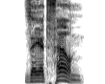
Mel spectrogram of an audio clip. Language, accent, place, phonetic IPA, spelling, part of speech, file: German, Germany, Berlin, [ˌzɛːət ˈfɛʁn], sähet fern, verb, De-sähet fern.ogg
- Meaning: second-person plural subjunctive II of fernsehen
